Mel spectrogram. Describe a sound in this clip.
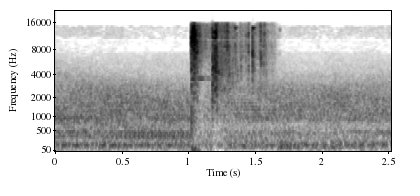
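Glass cracks sharply with a single snap.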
